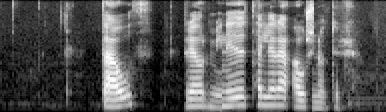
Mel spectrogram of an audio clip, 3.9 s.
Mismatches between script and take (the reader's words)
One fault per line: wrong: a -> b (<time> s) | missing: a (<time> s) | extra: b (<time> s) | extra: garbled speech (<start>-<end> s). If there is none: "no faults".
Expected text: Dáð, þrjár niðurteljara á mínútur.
no faults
